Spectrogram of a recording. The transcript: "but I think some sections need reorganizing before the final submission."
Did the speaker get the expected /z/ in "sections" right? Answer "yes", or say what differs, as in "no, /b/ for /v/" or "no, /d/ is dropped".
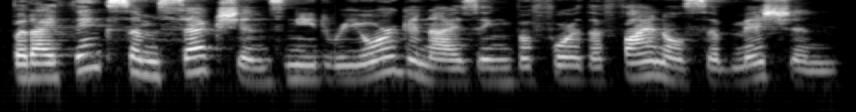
yes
